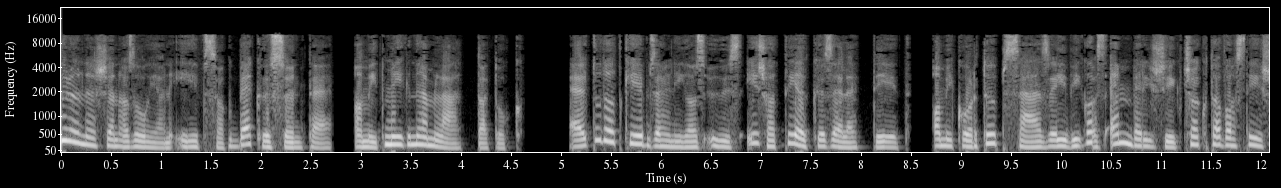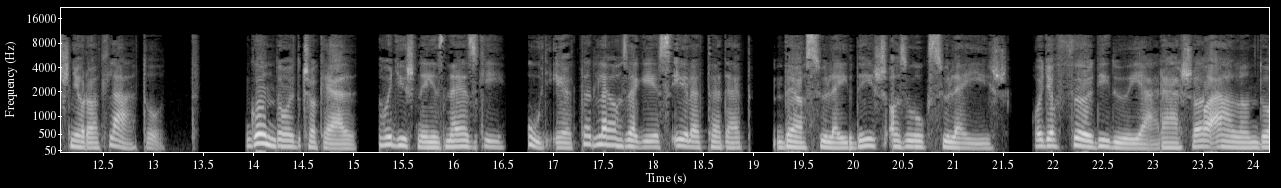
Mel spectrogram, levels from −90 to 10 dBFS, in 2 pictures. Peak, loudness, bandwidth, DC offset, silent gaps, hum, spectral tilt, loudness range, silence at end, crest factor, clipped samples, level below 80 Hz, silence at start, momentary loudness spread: 0 dBFS; -13 LUFS; 10.5 kHz; under 0.1%; 2.73-2.90 s, 4.65-5.06 s, 8.51-8.69 s, 13.48-13.91 s, 15.06-15.22 s, 16.55-16.72 s, 19.01-19.16 s, 21.58-21.76 s; none; -5 dB/octave; 2 LU; 0 s; 12 dB; under 0.1%; -52 dBFS; 0 s; 9 LU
